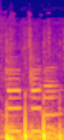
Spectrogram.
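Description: A freshly baked sourdough loaf, just out of the oven and set back on the counter, is tapped four times on its crust. Each tap gives a short, dull, hollow thud with low-pitched body and little high-end. The hollow sound and light weight show the loaf is fully baked.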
